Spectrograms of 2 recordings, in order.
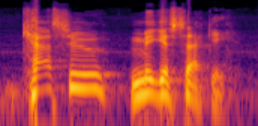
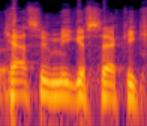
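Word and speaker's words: Kasumigaseki: It is Kasu Migaseki. – I think that's right. That's what I was going to say. – Kasu Migaseki Country Club.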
